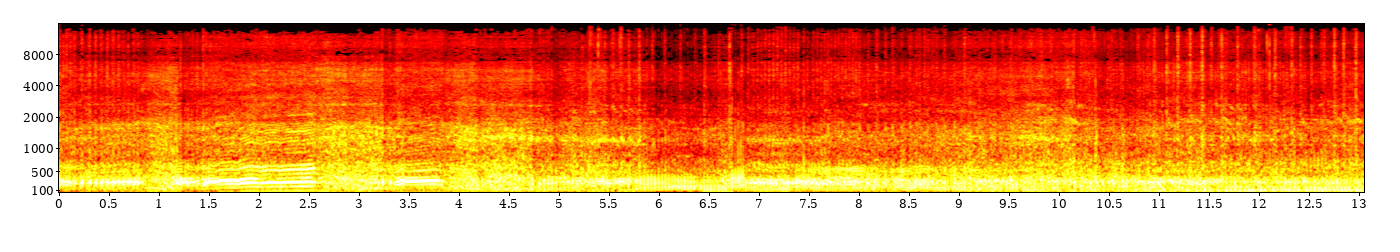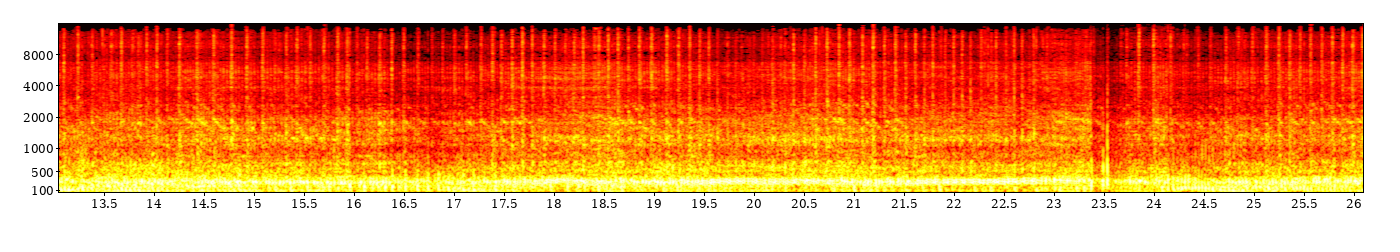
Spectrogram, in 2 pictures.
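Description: A dirt bike engine drones steadily up close.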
